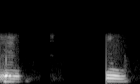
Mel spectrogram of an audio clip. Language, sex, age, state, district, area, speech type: Tamil, male, 18-30, Tamil Nadu, Kallakurichi, urban, conversation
